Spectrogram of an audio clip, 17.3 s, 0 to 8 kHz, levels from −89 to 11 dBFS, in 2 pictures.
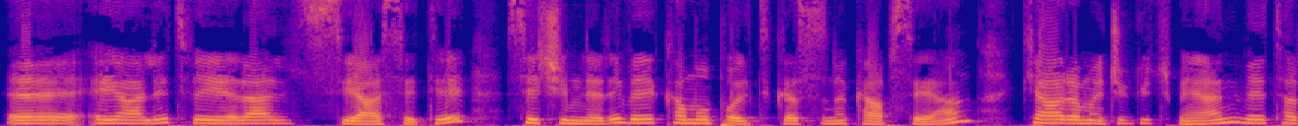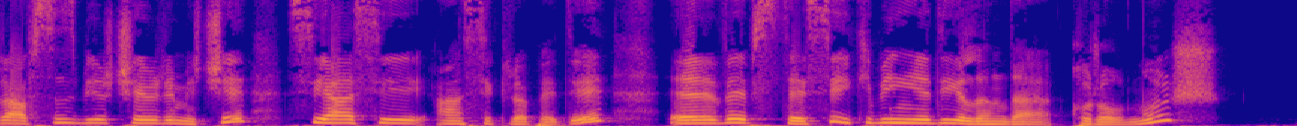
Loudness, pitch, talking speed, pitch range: -17 LUFS, 205 Hz, 85 wpm, 180-225 Hz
